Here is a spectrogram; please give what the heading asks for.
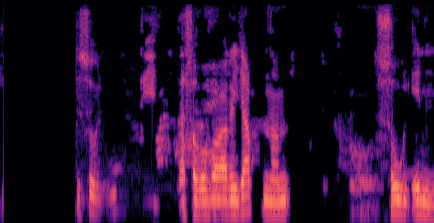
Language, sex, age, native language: Icelandic, male, 14, Icelandic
